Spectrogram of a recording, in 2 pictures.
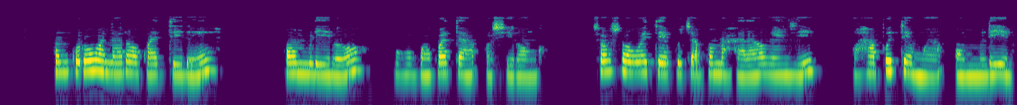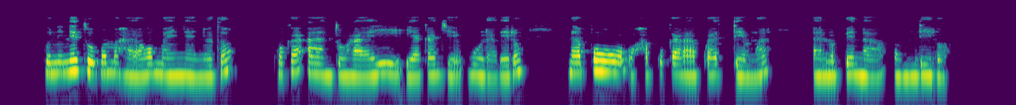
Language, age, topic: Oshiwambo, 36-49, agriculture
